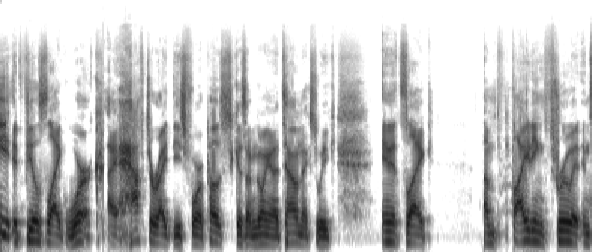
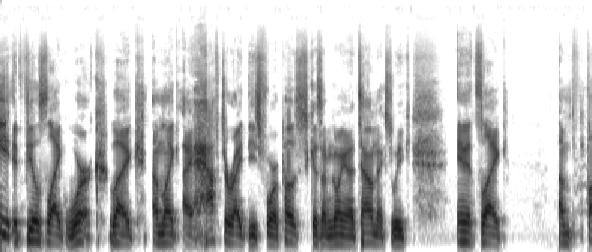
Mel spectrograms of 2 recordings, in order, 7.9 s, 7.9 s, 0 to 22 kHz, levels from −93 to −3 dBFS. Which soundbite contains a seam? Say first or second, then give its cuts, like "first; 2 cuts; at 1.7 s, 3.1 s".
first; 1 cut; at 1.4 s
